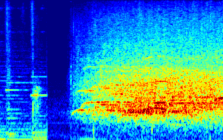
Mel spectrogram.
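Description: Applause breaks out after a brief pause, a dense, steady clapping that swells and holds loud to the end, following a short burst of music or a voice at the start.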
